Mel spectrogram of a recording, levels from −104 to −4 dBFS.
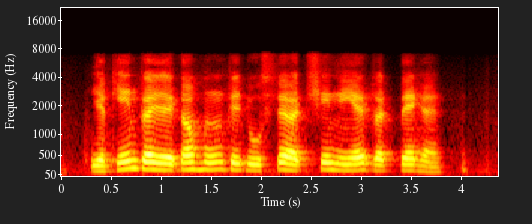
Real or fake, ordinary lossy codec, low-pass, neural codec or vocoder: fake; AAC, 64 kbps; 7.2 kHz; codec, 16 kHz, 0.5 kbps, FunCodec, trained on Chinese and English, 25 frames a second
